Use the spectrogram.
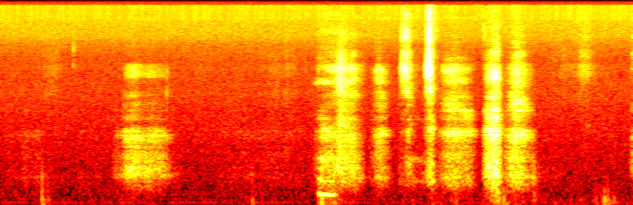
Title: breathy build up chikni desperate sneezes (F)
